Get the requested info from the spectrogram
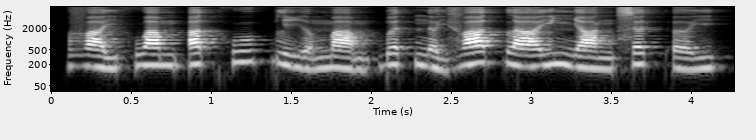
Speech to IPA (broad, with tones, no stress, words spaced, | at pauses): va˧˩jhwa˧mʔa˦˥t̚ hwu˦˥p̚ li˧˩ə̯ma˧˩m ɓə˦˥t̚nə˧˩j va˦˥t̚la˨˦jɲa˨˩ŋsə˦˥t̚ ʔə˨˦j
